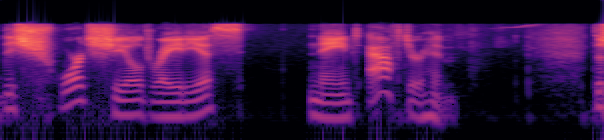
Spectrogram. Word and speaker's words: Schwarzschild: I believe it's Schwarzschild, if you're being particularly Germanic in your pronunciation.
